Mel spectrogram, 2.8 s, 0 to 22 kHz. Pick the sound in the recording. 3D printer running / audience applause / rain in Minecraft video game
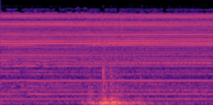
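3D printer running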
